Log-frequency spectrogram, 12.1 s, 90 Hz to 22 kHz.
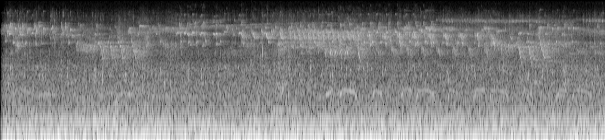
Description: tóparti hangulat; szegedi vadaspark; szegedi zoo 2011

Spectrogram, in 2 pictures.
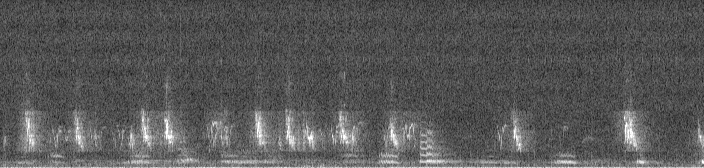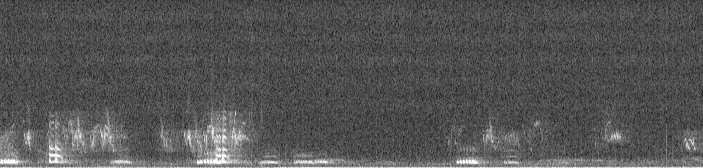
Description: verebes darvak, házi veréb; Görestanya

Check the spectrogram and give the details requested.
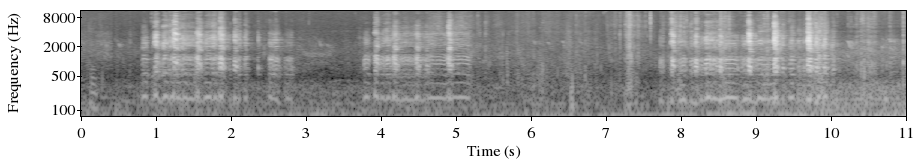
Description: nyári ludak kelepelő gólyák, fehér gólya; Hortobágyi Nemzeti Park 2013

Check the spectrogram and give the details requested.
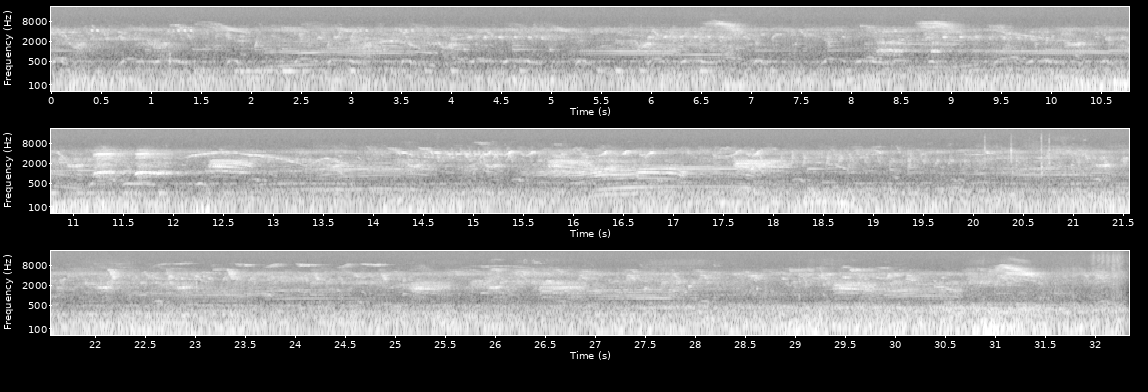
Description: madárlesről szeles idő repülő, puszta; Hortobágyi Nemzeti Park

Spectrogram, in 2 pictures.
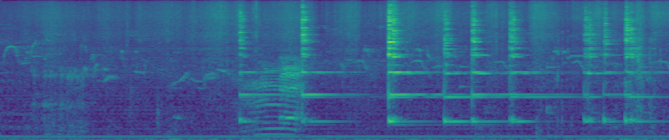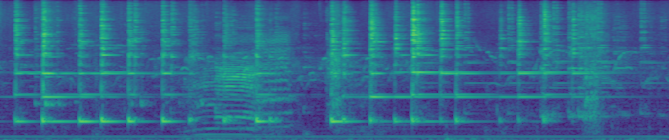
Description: hodálynál, juh; Egerszög

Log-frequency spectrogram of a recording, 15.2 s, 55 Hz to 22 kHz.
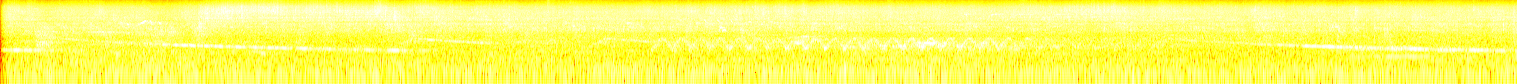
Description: slagozzák az orvosmedve kifutót, szamár, páva, kanadai lúd; debreceni zoo 2012

